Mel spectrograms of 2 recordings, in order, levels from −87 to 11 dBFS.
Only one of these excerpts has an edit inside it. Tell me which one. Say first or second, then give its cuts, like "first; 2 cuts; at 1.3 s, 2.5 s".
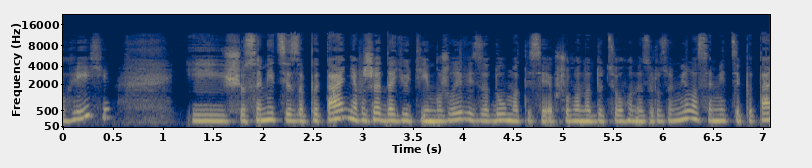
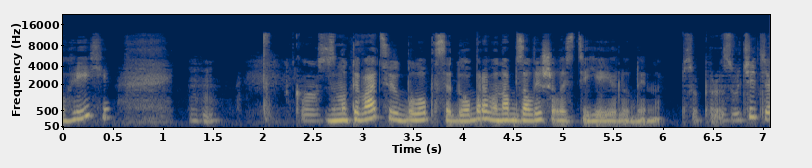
second; 1 cut; at 1.1 s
